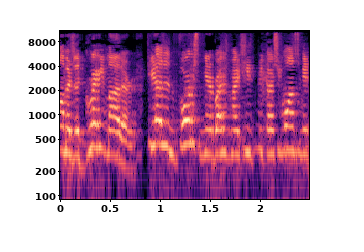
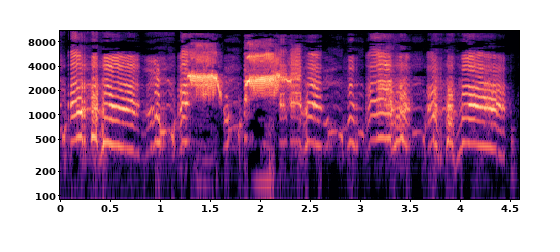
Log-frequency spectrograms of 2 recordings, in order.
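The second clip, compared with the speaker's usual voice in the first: woozy crying laugh; 6 semitones higher than usual. Acted. Groggy laugh after dentist.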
